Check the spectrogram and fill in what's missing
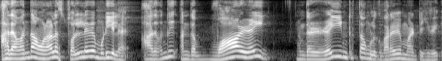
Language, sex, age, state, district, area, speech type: Tamil, male, 18-30, Tamil Nadu, Tiruvannamalai, urban, spontaneous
